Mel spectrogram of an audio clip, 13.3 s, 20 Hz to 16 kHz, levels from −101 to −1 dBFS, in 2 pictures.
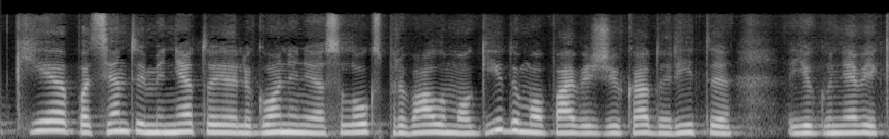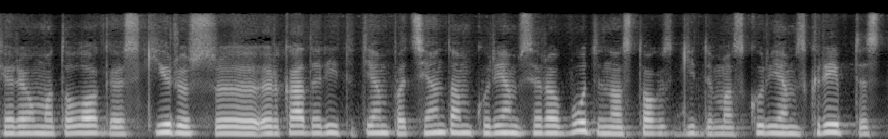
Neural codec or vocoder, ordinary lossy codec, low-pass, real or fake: codec, 24 kHz, 0.9 kbps, DualCodec; MP3, 64 kbps; 10.8 kHz; fake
